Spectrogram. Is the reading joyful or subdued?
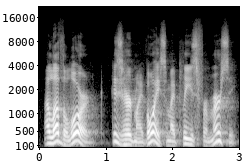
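joyful. It is read with an excited, joyful tone. The speaker is glad because of what was done. "I can say it like that because I want to emphasize in the first time I read that verse that great sense of, wow"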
